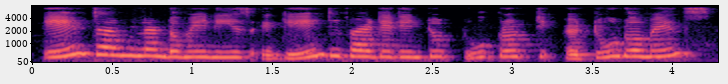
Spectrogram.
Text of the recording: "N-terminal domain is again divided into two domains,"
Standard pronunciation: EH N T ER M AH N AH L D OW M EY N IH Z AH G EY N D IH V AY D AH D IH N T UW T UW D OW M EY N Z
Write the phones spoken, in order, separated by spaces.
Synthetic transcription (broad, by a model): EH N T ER M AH L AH N D OW M EY N IH Z AH G EY N D IH V AY D AH D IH N T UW T UW D OW M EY N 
